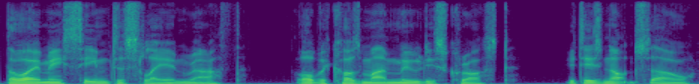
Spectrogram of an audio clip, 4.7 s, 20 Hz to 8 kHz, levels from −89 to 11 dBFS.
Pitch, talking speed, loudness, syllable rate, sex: 105 Hz, 230 wpm, -18 LUFS, 5.5 syllables/s, male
